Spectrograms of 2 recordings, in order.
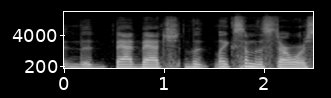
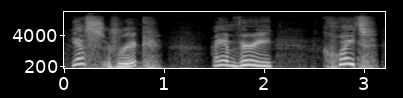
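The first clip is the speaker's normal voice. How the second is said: put-on mid-Atlantic accent, pitched higher and louder; mock mid-Atlantic accent; 7 semitones higher, 4 dB louder, much slower than usual. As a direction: play a hammed-up old-Hollywood mid-Atlantic accent.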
